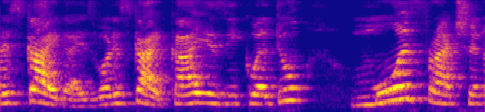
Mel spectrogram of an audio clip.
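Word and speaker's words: χ: Yes, it is written as X but pronounced as CHI chi.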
